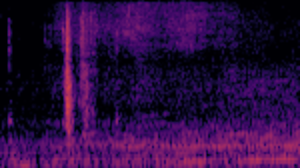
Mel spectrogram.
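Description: small car engine revving

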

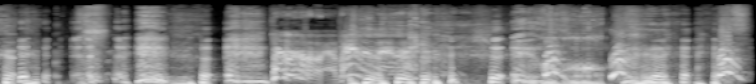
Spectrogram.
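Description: dog growling and barking

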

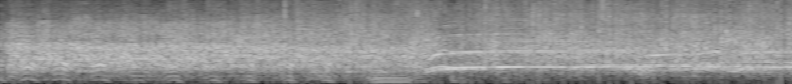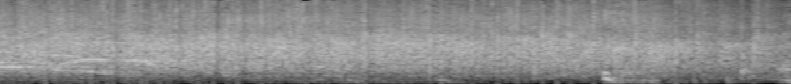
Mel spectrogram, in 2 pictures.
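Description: audience applause

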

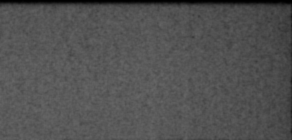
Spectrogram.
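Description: burst of radio static

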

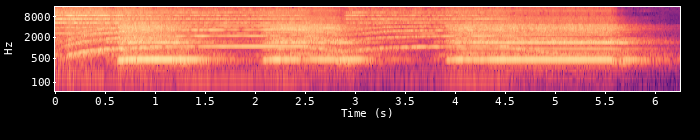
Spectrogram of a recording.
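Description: alarm sound effect

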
